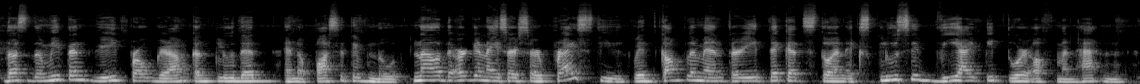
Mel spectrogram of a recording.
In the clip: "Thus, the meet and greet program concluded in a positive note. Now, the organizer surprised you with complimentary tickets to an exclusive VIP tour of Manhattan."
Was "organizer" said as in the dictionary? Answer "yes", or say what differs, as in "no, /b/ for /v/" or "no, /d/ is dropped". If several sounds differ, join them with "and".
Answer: no, /s/ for /z/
